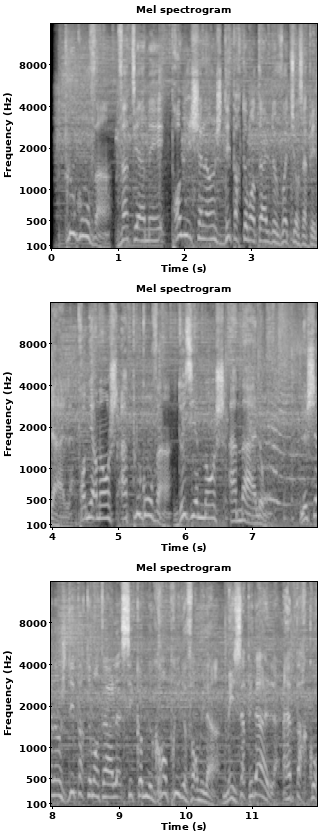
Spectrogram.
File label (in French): spot; voiturepedales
